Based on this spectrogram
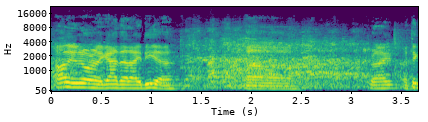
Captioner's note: audience laughing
